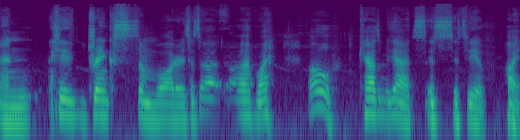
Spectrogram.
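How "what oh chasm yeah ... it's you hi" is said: pained, halting, stumbling voice. Voicing a blacksmith rubbing his temples, just woken: character with a throbbing headache. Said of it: "rubbing his temples as he comes to the front".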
